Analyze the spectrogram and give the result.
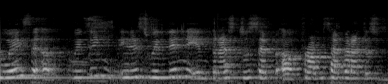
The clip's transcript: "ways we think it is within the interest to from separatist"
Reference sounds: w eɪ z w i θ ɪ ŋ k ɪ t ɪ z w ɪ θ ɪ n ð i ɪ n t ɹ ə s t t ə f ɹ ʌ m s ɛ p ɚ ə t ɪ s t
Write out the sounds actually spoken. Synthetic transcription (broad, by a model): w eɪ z w i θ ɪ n ɪ t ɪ s w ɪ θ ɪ n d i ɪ n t ɹ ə s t s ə f ɹ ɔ m s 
